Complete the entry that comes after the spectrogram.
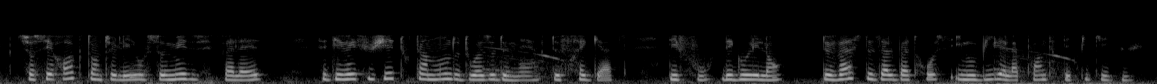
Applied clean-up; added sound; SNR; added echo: none; Engine + Thunder; 20 dB; none.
